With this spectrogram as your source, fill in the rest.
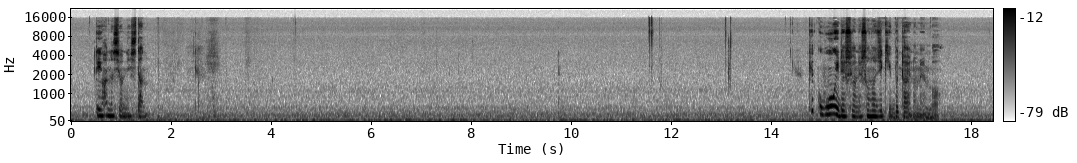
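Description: A young woman speaks softly and close to a microphone.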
